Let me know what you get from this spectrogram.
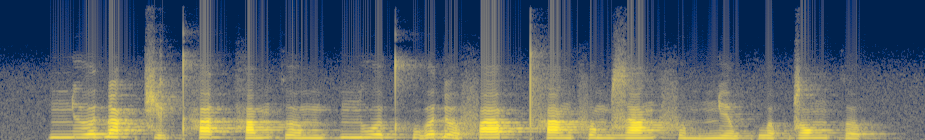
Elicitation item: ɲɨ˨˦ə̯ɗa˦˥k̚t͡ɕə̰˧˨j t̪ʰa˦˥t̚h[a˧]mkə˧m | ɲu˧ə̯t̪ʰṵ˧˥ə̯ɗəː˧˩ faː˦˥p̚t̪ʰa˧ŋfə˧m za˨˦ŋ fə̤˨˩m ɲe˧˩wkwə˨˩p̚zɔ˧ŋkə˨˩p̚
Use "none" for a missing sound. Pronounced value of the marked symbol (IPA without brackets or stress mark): a˨˦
